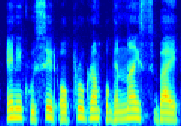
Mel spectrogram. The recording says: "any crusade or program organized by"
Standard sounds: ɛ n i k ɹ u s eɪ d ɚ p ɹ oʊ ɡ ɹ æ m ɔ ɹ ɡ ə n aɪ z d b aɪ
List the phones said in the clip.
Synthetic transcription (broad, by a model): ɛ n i k u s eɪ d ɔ p ɹ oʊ ɡ ɹ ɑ m ɔ ɡ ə n aɪ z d b aɪ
